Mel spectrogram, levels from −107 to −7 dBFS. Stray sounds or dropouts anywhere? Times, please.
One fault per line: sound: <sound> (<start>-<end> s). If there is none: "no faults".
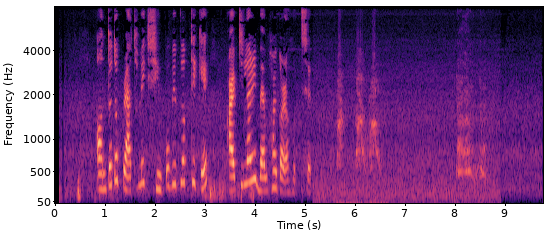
sound: bark (5.6-6.7 s)
sound: bark (8.0-8.7 s)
